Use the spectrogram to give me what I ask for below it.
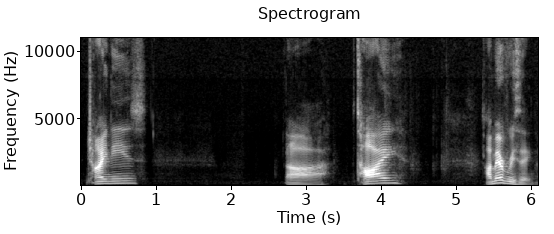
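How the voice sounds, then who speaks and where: A man's voice: mid-range voice, a bit bright, clean tone. A man hosting a live stream, talking in a rambling, self-assured spiritual monologue and restarting sentences as he goes.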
